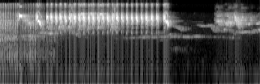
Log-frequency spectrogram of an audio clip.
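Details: Sooty-headed bulbul song as songbird training material: a rapid, even, high trill of about twenty buzzy pulses for nearly two seconds, then a soft low whistle and a brief high rustle.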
